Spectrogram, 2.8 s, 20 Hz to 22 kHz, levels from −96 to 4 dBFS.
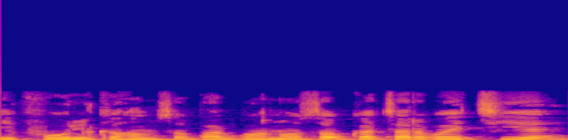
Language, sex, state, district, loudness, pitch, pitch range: Maithili, male, Bihar, Saharsa, -17 LUFS, 165 Hz, 145-190 Hz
